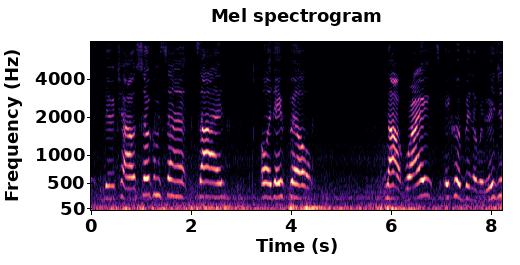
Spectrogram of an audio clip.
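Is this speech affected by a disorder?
Yes: ALS.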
